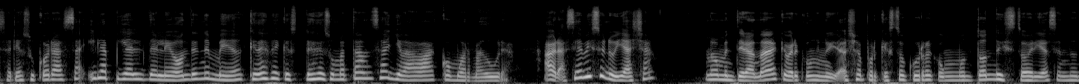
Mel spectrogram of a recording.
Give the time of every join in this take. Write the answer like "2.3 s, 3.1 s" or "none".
none

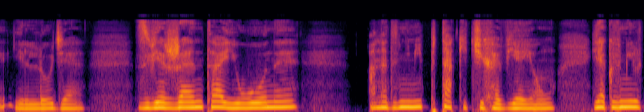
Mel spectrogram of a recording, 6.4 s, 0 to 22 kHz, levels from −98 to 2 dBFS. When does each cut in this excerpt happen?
none

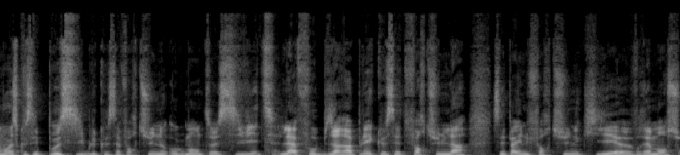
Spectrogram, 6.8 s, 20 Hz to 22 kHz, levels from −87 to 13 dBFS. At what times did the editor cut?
none

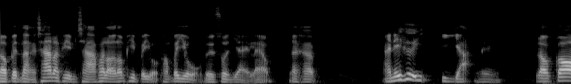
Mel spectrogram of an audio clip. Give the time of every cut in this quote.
2.8 s, 3.5 s

